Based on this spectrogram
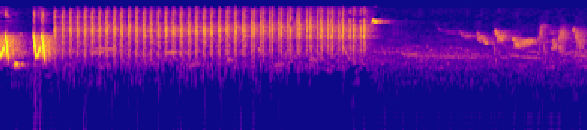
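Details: A live nightingale sings two sharp opening notes, then a long, fast, buzzy rattling trill lasting over two seconds, followed by quiet, high, twittering whistles.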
